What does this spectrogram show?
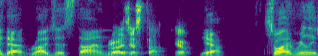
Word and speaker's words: Rajasthan: in western how do you say that rajasthan rajasthan yep yeah so i really like this i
